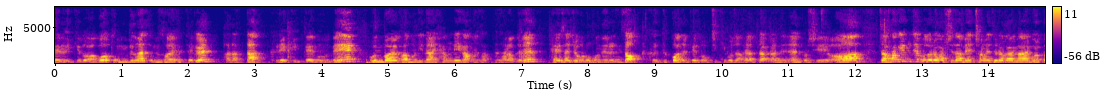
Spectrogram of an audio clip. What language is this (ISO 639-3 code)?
kor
